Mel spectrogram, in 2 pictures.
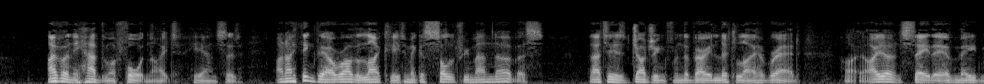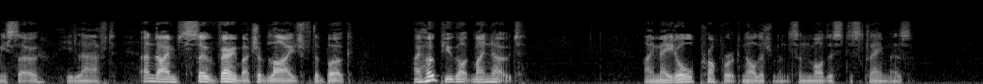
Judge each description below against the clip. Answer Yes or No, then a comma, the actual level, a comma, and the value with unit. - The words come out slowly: No, average, 200 wpm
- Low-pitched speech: Yes, low, 100 Hz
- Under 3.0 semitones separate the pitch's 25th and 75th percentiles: No, average, 4.6 semitones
